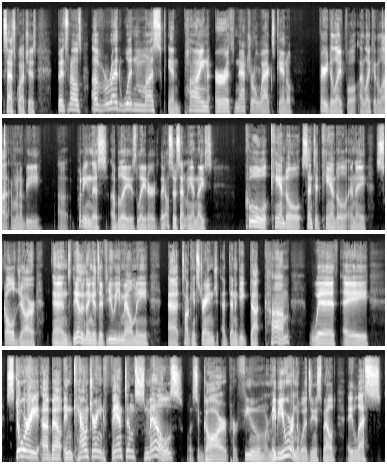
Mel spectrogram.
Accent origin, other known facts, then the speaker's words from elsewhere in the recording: United States; also born or lived in Glasgow; us Americans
